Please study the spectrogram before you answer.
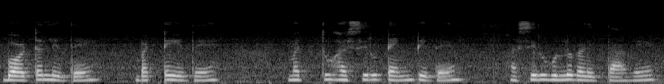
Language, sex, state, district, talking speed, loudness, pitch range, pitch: Kannada, female, Karnataka, Koppal, 90 wpm, -20 LUFS, 190-210 Hz, 205 Hz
